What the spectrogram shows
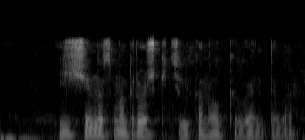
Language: Russian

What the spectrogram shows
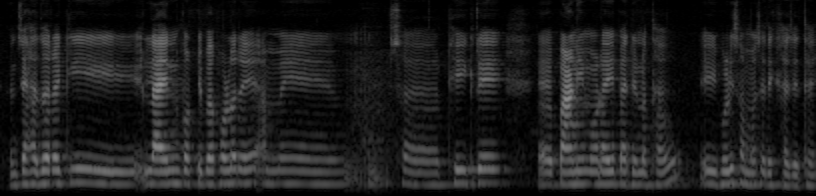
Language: Odia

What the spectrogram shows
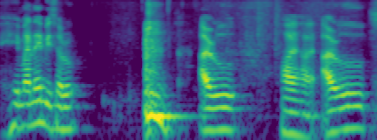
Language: Assamese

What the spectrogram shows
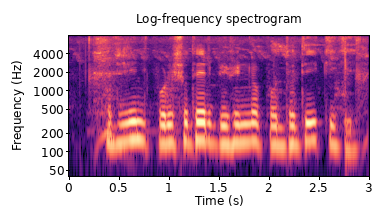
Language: Bangla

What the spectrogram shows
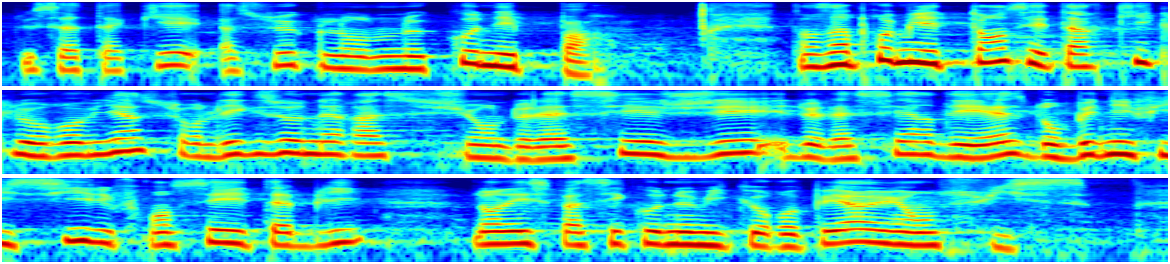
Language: French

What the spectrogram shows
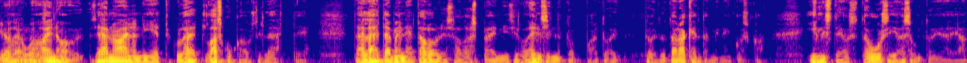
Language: Finnish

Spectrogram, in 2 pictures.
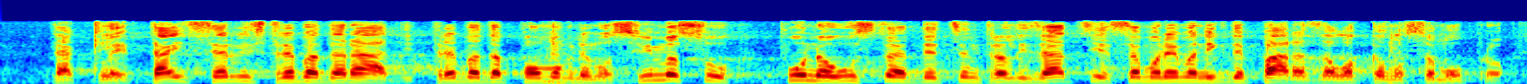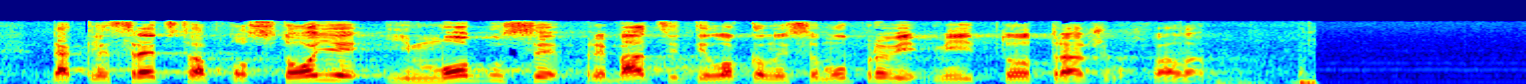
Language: Serbian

